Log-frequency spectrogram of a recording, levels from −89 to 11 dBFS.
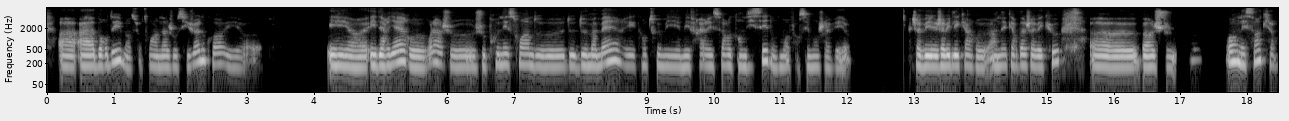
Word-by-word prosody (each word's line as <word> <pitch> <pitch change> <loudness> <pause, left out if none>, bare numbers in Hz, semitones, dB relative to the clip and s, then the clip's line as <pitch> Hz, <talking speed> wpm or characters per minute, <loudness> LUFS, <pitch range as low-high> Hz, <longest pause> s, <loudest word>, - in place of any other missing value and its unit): à 170 -1 0
à 175 0 +3
aborder- 180 +8 +1
bon 160 -9 -7
surtout 170 +4 -12
à - - -4
un 165 0 -2
âge 165 0 -3
aussi 165 0 -6
jeune, 225 +6 +2
quoi- 200 -4 -6
et 160 -2 -9
heu - - -16 1.3
et 180 -1 +4
heu, 160 0 +1
et 185 -1 +4
derrière, 190 +5 +4
heu, 160 -2 +2
voilà 210 +4 -4
je 165 -3 -3
je 165 +2 -7
prenais 190 +2 -4
soin 190 0 -4
de 165 -1 -1
de 175 - +1
de 175 +2 -1
ma 175 0 0
mère 230 +7 +1
et 175 -1 -7
quand 180 -1 -12
mes 170 -2 -5
mes 165 +1 -3
frères 170 - -9
et 175 0 -3
sœurs 180 +1 -4
grandissaient 170 +8 -1
donc 165 -9 -8
moi 165 - -5
forcément 160 +2 -5
j'avais, 155 -1 -7
heu, 270 - -13 0.9
j'avais 170 -2 +6
j'avais 175 0 +6
de - - -4
l'écart, 175 -1 +2
heu, 155 0 -3
un 170 - -1
écart 180 0 -6
d'âge 185 0 0
avec 165 +2 -2
eux. 225 +2 -1 0.5
Heu, 160 -1 +3
bah 165 -1 +4
je 160 -1 -1
ouais, - - -5 0.8
on 225 +1 +7
est 190 - 0
5 240 +5 0
175 Hz, 190 wpm, -23 LUFS, 165-185 Hz, 1.3 s, on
